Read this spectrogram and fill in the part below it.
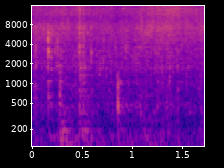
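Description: Chanakhi sizzles in a hot pan while a utensil stirs in two spoons of flour, with a few soft scraping strokes over a steady frying hiss.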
